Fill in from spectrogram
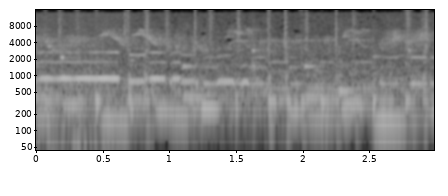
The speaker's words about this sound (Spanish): Huilotas de la costa de Guerrero, eh, aquí tenemos muchas palomas, sí, básicamente aves, aves, ¿no? Pero en el momento que tú pones un bosque, llegan.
